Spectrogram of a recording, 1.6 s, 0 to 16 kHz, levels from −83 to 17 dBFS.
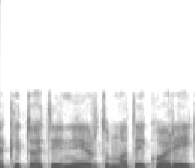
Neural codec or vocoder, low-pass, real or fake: codec, 16 kHz, 16 kbps, FreqCodec, smaller model; 7.2 kHz; fake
